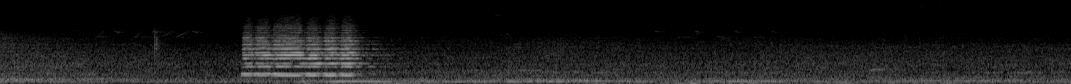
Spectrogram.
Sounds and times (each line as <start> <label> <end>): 0.7 Birds 2.4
